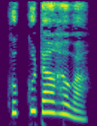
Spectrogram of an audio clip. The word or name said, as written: ಕುಕ್ಕುಟಾಹವ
